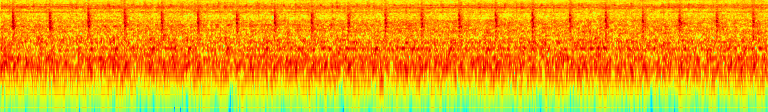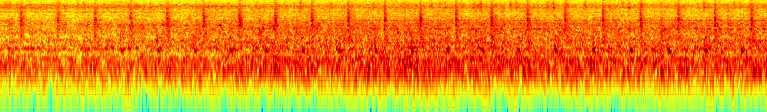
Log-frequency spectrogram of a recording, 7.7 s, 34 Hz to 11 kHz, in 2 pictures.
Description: Noise emitting from motor after less than 60 miles of driving.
